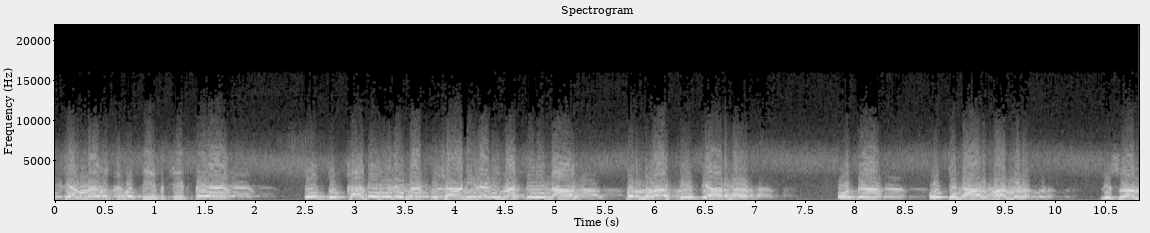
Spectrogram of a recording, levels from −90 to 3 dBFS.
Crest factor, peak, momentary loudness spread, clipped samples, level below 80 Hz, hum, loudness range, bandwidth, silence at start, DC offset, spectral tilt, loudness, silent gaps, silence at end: 10 dB; -2 dBFS; 12 LU; under 0.1%; -48 dBFS; none; 2 LU; 11 kHz; 0 s; 0.1%; -4 dB/octave; -14 LUFS; none; 0 s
